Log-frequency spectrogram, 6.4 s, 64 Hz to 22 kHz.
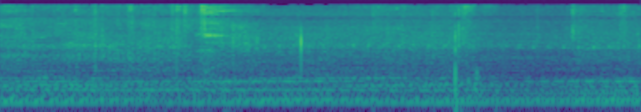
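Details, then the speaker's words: Ford V8 with a replacement engine (new liners), cold start after sitting two weeks. Steady idle rumble with a light, quick tick about three per second: cold engine ticking, cause unconfirmed. "there's the tick car hasn't run in two weeks and she's ticking away now look at that"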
